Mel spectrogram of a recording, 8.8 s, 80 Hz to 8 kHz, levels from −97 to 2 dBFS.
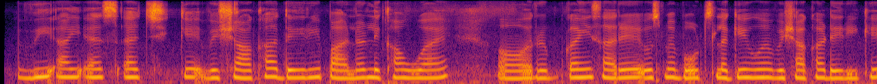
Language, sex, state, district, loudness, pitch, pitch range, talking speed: Hindi, female, Bihar, Madhepura, -18 LUFS, 240 Hz, 230-250 Hz, 150 wpm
